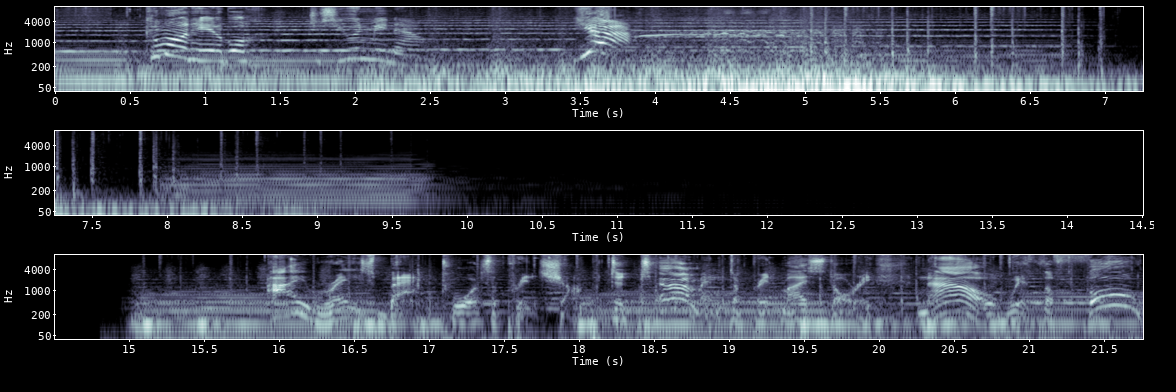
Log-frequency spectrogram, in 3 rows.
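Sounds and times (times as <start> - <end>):
horse hooves clopping: 0.0 - 10.2, 14.8 - 21.7
speech: 0.8 - 2.6, 16.4 - 21.7
horse whinnying: 3.6 - 5.7.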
